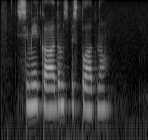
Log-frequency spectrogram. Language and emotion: Russian, neutral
